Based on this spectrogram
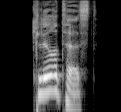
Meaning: inflection of klirren: 1. second-person singular preterite 2. second-person singular subjunctive II
- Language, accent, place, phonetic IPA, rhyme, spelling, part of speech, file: German, Germany, Berlin, [ˈklɪʁtəst], -ɪʁtəst, klirrtest, verb, De-klirrtest.ogg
